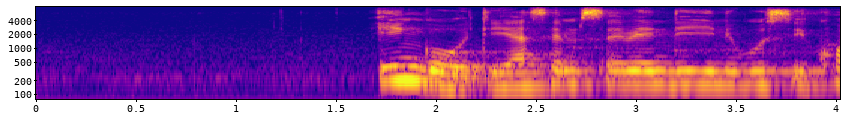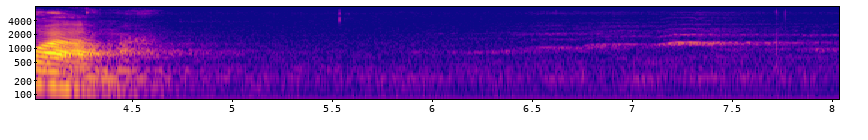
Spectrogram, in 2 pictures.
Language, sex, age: Swati, male, 24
